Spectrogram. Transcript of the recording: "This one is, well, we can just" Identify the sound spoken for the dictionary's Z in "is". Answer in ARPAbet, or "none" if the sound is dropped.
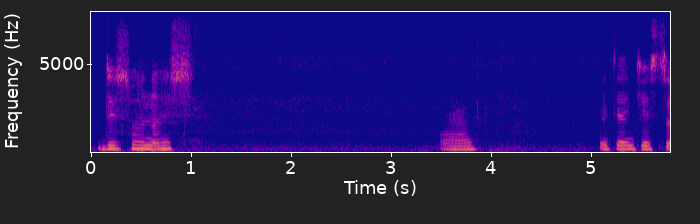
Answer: S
